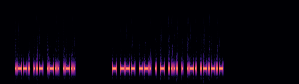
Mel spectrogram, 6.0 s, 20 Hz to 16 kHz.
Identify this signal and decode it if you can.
Morse code, heard as a keyed tone, about 46 wpm, 700 Hz. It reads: PULL TOGETHER.
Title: 4x Word-Spacing - Sentences from Top 400 Words - 45wpm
